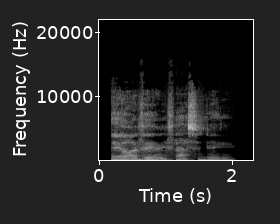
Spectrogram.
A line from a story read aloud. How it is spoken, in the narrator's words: said Myra dreamily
